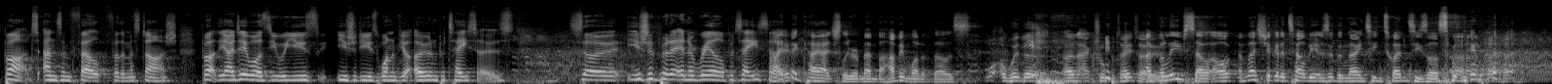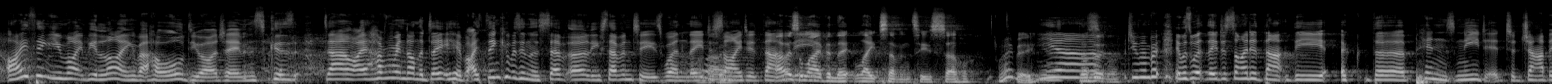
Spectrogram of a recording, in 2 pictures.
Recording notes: Live from Melbourne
